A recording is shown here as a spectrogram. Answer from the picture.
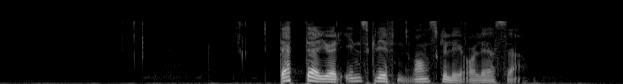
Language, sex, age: Norwegian, male, 32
